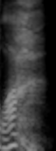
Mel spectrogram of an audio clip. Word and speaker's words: lough: Lock, if you're going with lach, if you're going with the Scottish.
